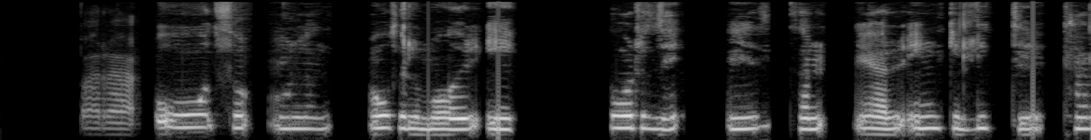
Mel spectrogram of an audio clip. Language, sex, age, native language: Icelandic, male, 12, Icelandic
